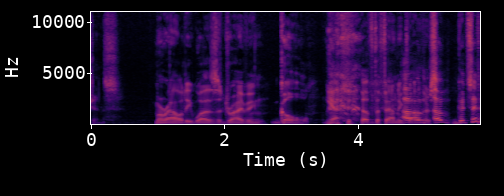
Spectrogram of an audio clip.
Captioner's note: laughs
